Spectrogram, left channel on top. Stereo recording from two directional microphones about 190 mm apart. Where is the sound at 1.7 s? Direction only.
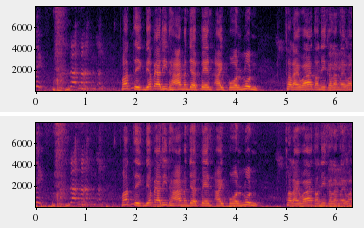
40° left (ahead or behind).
